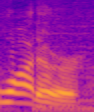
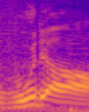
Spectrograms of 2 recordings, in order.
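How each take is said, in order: First: It is said with an American accent. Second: It is said with an Australian accent.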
